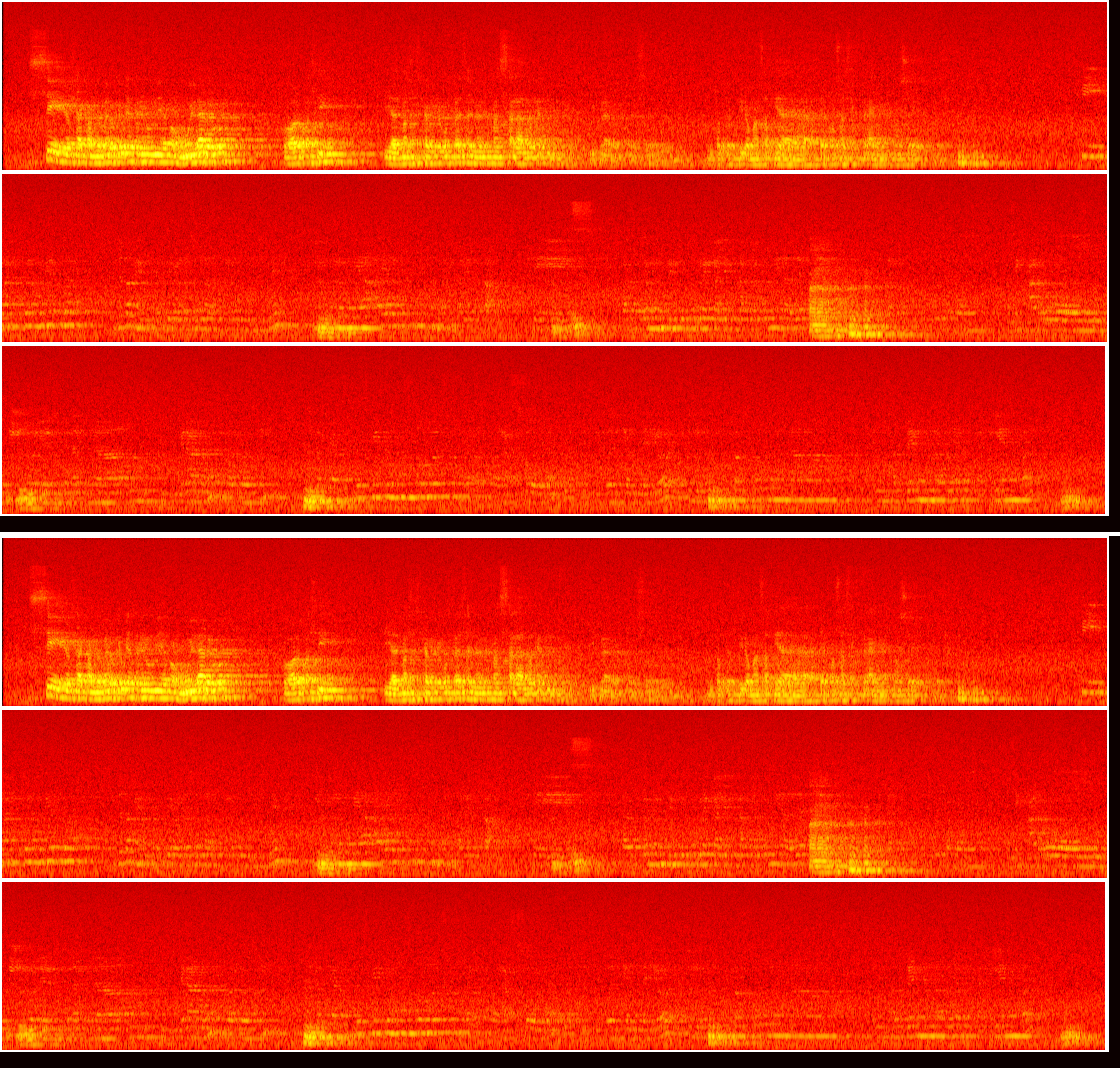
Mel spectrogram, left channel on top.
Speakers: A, on the right; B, on the left.
A: Sí, o sea, cuando veo que voy a tener un día como muy largo o algo así, y además es que a mí me gusta desayunar más salado que dulce, y claro, pues eh, entonces tiro más hacia, hacia cosas extrañas, no sé. <laughs>
B: Sí, bueno, en Colombia pa- yo también prefiero lo salado que lo dulce y
A: Mm,
B: en Colombia hay algo que se llama el calentado, que
A: ujú.
B: es básicamente como recalentar la comida de ayer,
A: Ah,
B: que por
A: <laughs>
B: lo general nosotros hacemos, no sé, arroz con frijoles,
A: sí.
B: con alguna mm, grano o algo así,
A: Mm,
B: y lo que haces es que tomas todo eso de la, como de las sobras, por así decirlo, del día anterior y lo
A: mm,
B: juntas todo en una, en un sartén o en una olla, lo calientas
A: mm.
